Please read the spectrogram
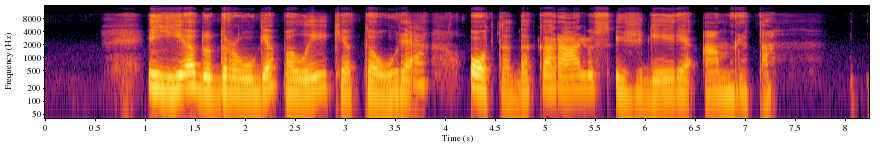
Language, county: Lithuanian, Kaunas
